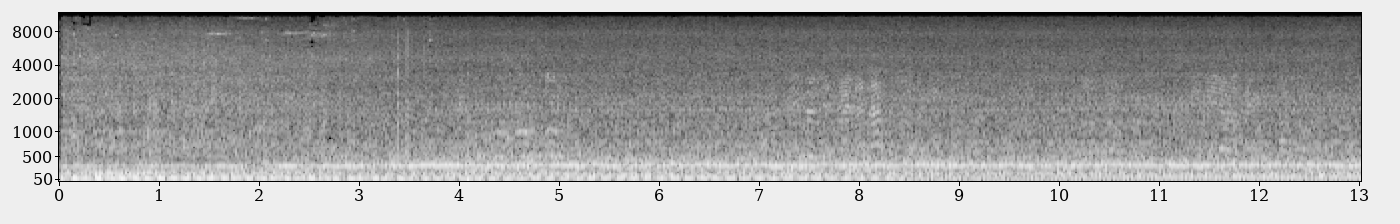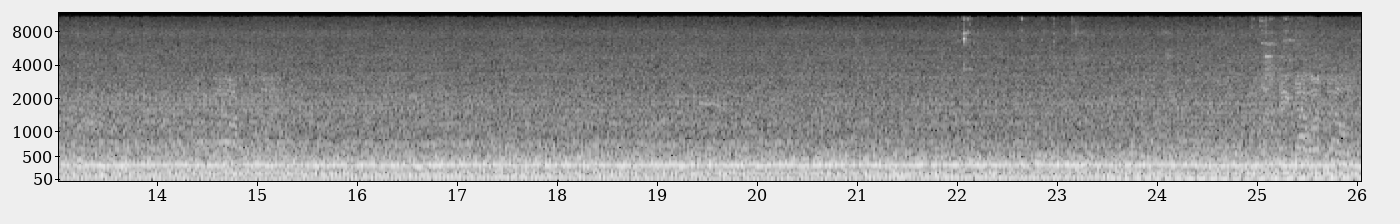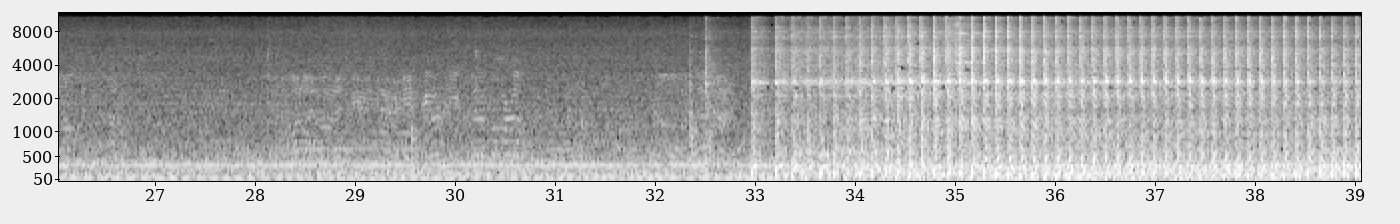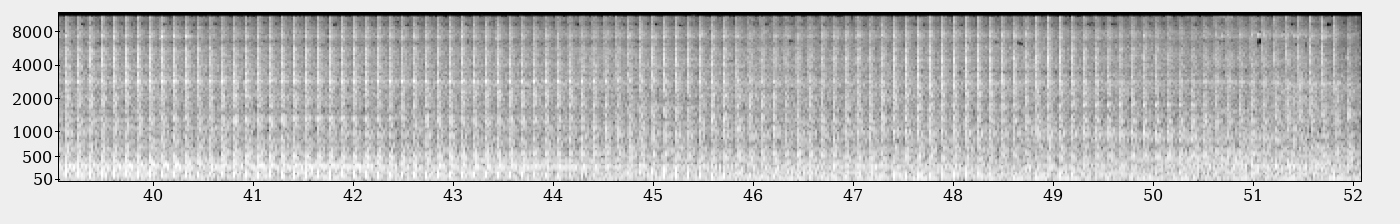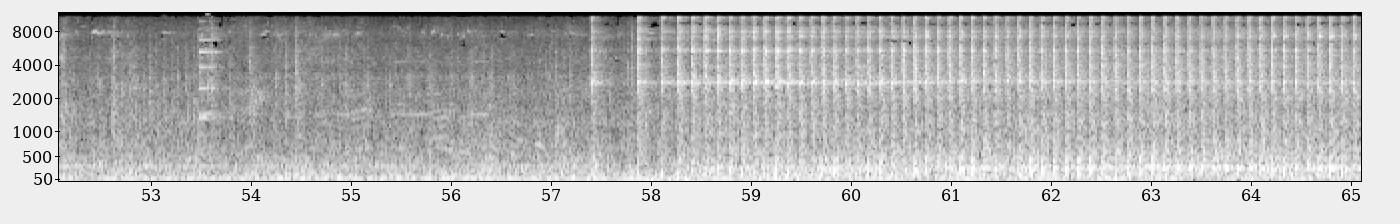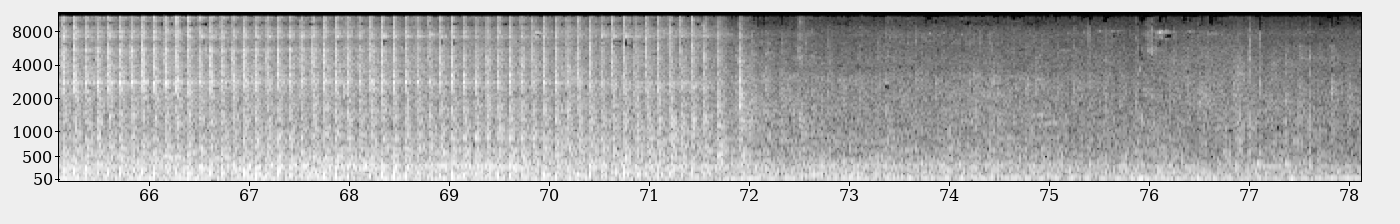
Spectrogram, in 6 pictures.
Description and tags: jackhammer vehicles and gennies
On the same beautiful summer day as the concrete saw, we have the not-at-all repetitive thump of a jackhammer, along with the sounds of construction vehicles moving along, chains rattling, and generator sounds.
